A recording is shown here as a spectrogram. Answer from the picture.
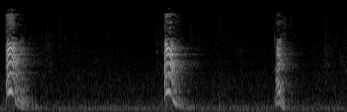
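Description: Siberian husky puppy barking three times, about a second or two apart: each bark is a short, high yelp that falls sharply in pitch. The first two are the loudest.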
